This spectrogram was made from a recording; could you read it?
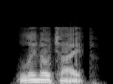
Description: Linotype \Lin"o*type\, n. [See Line; Type.]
